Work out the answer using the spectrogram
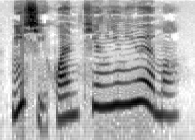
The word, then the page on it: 喜欢: xǐhuan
